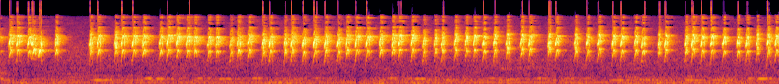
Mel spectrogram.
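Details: Red-whiskered bulbul singing: a fast, dense stream of bright chirping and warbled notes, pulsing several times a second almost without pause, with a faint low hum beneath.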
